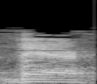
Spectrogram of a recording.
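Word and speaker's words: Baire: Yeah, we can just call it bear. I didn't know if it was bear or by ear or... I think it's just bear.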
